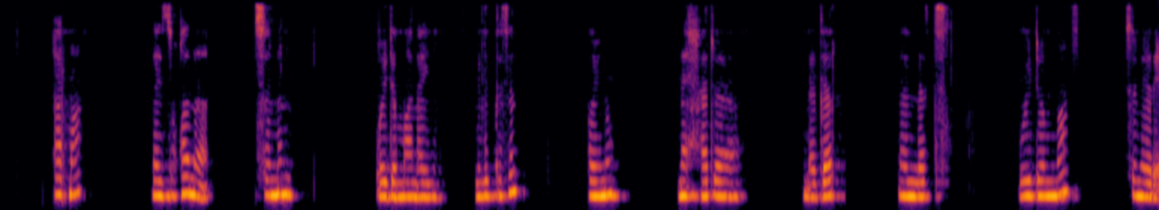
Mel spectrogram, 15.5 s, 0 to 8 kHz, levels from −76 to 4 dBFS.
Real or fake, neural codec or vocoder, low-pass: fake; vocoder, 24 kHz, 100 mel bands, Vocos; 7.2 kHz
